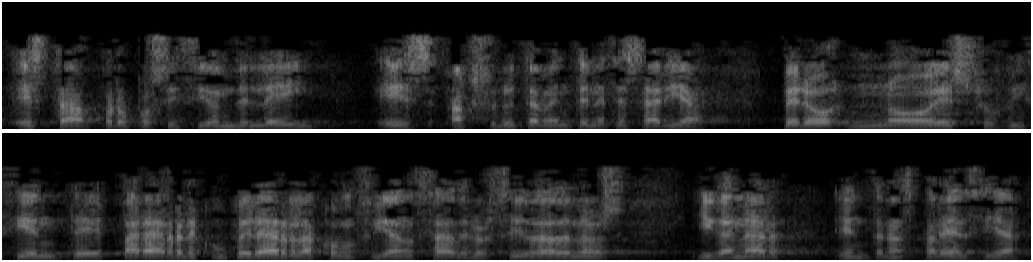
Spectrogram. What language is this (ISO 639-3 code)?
spa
